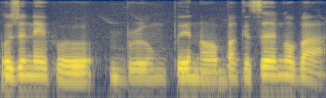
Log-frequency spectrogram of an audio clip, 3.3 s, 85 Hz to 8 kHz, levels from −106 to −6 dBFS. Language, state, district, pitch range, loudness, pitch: Chakhesang, Nagaland, Dimapur, 105-115 Hz, -16 LUFS, 110 Hz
